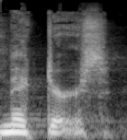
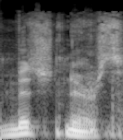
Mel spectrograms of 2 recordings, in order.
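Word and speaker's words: Michter's: air time since yes and that brand is mikter's go ahead and say it well it's mikters right but i originally pronounced as mitch nurse that's right and then um i was corrected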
